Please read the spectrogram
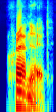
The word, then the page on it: crenate: American English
